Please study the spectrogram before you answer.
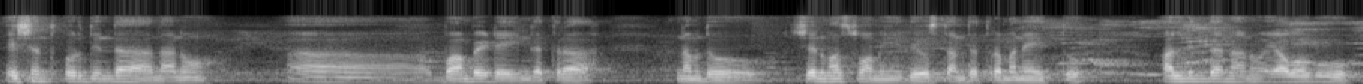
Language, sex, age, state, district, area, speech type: Kannada, male, 60+, Karnataka, Bangalore Urban, rural, spontaneous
